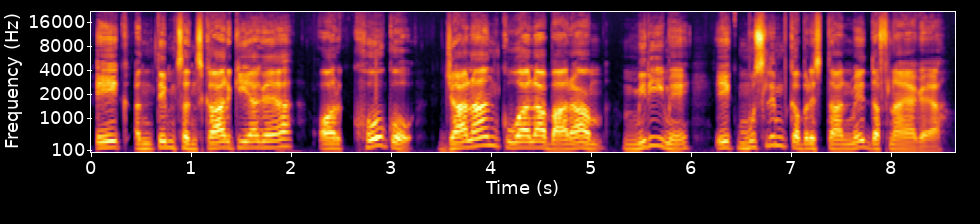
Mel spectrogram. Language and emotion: Hindi, neutral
